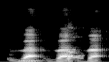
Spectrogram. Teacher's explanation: Zal itu letaknya lidahnya di antara dua gigi. Jadi kalau gigi agak ngapit dia keluar sedikit menjulur.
